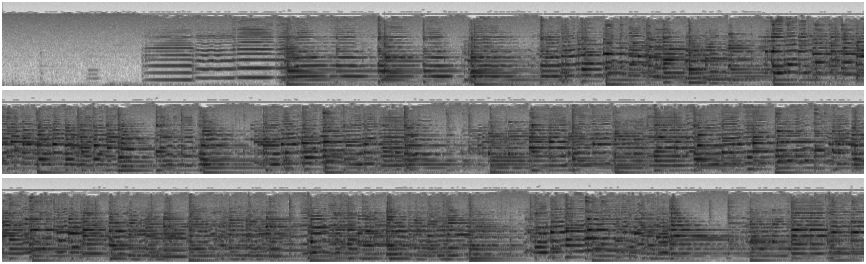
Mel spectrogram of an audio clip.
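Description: A traditional Greek and Ottoman-style string ensemble begins a piece: plucked strings enter about two seconds in, then the full band plays from about three and a half seconds. Violin and kanun carry the melody over ouds, guitar and accordion, with a steady low beat beneath.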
